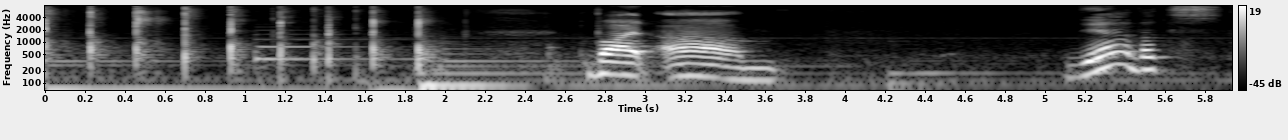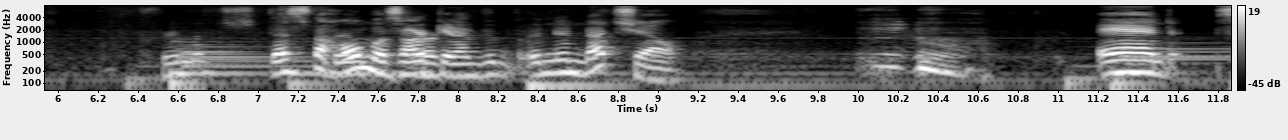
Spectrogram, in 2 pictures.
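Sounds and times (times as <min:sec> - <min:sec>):
hands clapping: 0:00.0 - 0:02.2
low steady hum: 0:00.0 - 0:11.8
speech: 0:02.8 - 0:03.8, 0:05.1 - 0:09.4, 0:10.0 - 0:10.6, 0:11.2 - 0:11.8.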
